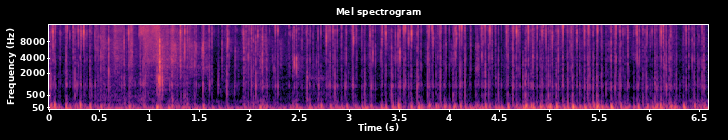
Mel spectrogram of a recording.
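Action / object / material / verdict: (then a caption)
scrape / plastic video game case / plastic / none. Fingertips and nails tap and scratch the surface and spine of a hollow plastic Xbox One game case. The result is a dense, continuous stream of quick, dry clicks and scratchy crinkling over a soft, thumpy low body, with short bright accents. The taps grow slightly louder and busier toward the end.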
